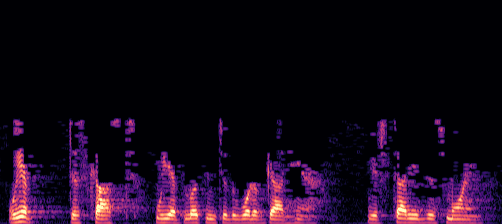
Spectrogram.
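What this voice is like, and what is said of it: Non-native English accent. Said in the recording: “very patient with my accent at times and my lack of proper vocabulary”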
